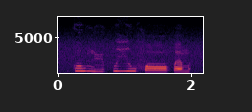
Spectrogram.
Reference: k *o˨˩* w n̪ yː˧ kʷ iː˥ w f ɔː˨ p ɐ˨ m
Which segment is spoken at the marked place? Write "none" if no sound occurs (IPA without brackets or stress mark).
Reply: o˥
